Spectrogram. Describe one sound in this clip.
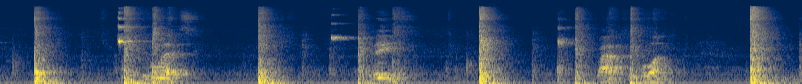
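A ball bounces hard on a tiled floor, echoing in a bare room.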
